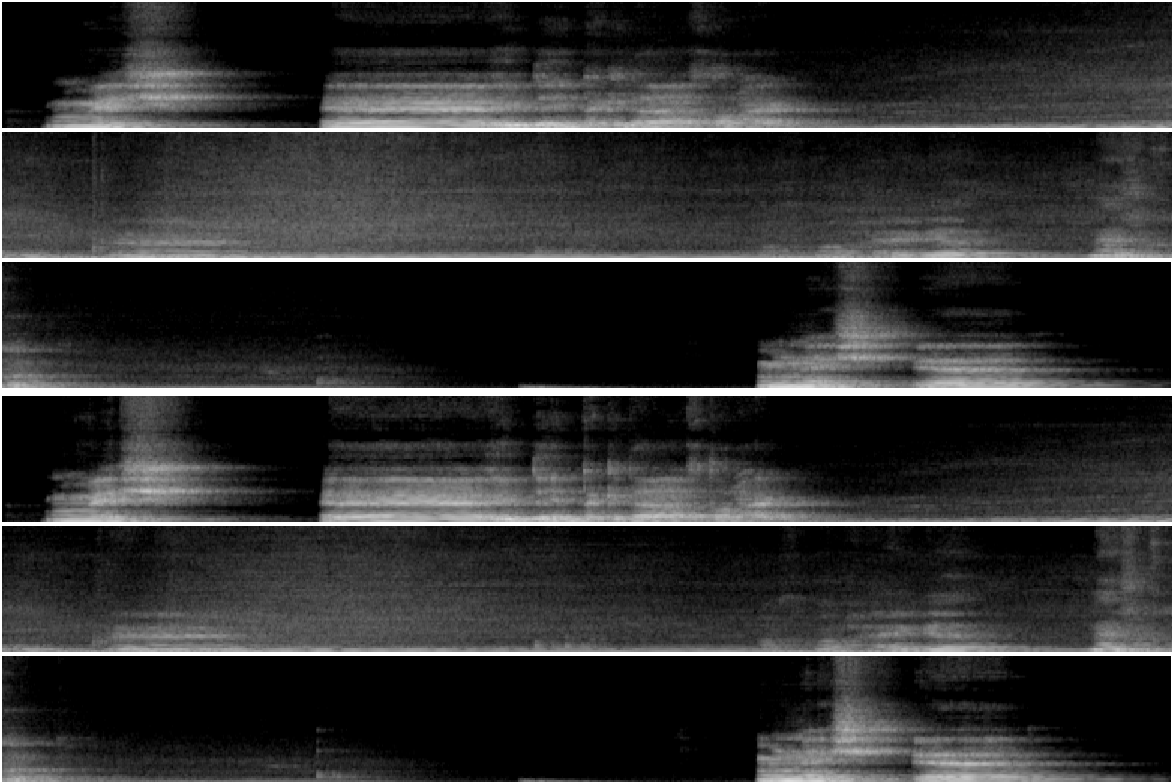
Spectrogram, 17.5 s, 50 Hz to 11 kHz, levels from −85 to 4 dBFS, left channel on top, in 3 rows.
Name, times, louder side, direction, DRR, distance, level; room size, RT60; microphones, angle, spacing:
voice 1, 0.2-0.9 1.6-3.9 15.5-16.9, right 1 dB, 70° right, -3 dB, 2.8 m, -22 dB
Motorcycle, 1.8-13.5, equal, 50° left, 2.1 m, -39 dB
voice 2, 6.3-7.2 9.6-10.8 11.3-12.0 14.3-14.4, equal, 15° right, -6 dB, 3.4 m, -29 dB
10.5 x 6.9 x 5.3 m, 1.0 s
head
